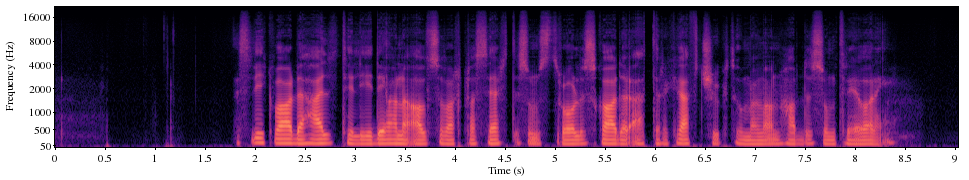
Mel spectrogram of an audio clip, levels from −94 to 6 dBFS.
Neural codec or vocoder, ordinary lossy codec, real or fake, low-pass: autoencoder, 48 kHz, 32 numbers a frame, DAC-VAE, trained on Japanese speech; none; fake; 19.8 kHz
